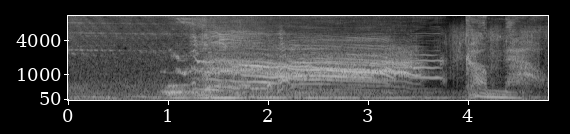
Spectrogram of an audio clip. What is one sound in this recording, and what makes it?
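A man screams loudly in agony.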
